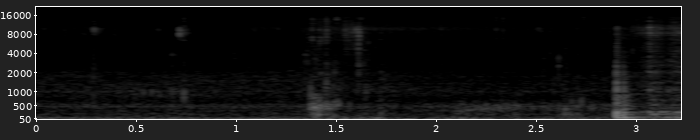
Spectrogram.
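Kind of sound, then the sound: food or drink, sipping coffee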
